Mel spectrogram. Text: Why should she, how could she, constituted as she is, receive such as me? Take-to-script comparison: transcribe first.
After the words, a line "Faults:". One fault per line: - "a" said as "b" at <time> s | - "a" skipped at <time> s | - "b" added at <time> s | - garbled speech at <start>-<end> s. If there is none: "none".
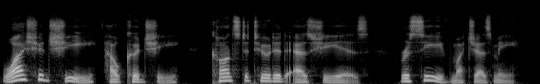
Why should she, how could she, constituted as she is, receive much as me?
Faults:
- "such" said as "much" at 4.5 s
